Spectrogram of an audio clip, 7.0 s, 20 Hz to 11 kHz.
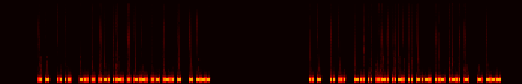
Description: Morse code, heard as a keyed tone, about 61 wpm, 700 Hz. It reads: IT IS DIFFICULT TO IT IS DIFFICULT TO
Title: Speed-Racing - Sets of 4 Words 50wpm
